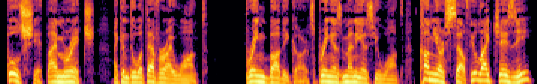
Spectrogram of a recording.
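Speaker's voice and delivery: high, loud and bratty, building; loud petulant demand. Acted. Spoiled youth demanding Berlin trip.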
